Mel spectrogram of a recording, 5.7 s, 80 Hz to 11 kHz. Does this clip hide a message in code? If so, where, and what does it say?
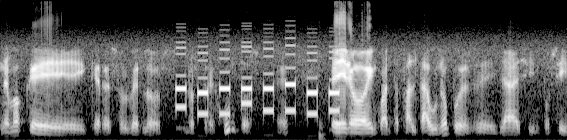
Yes: DTMF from 1.8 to 3.4 s, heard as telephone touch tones, dialled by machine, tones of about 100 ms. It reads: 81205614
